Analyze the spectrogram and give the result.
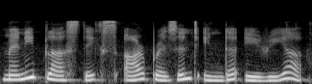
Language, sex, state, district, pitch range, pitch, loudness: English, female, Assam, Kamrup Metropolitan, 195-240 Hz, 215 Hz, -13 LUFS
